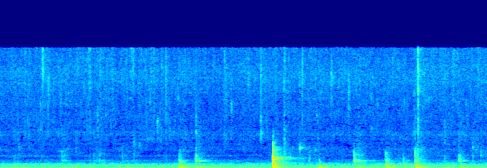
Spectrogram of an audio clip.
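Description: Onions frying with a faint sizzle in a non-stick pan, with a few clicks and knocks of a slotted spatula against the pan; the loudest knock comes about three and a half seconds in.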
